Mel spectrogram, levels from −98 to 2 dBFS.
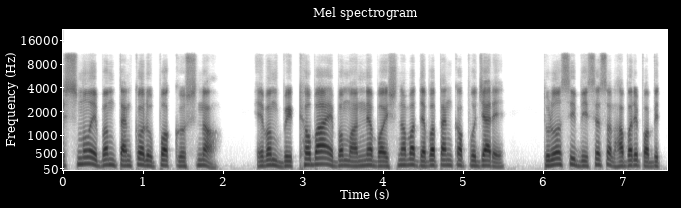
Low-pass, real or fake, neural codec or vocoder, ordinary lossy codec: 10.8 kHz; fake; codec, 24 kHz, 0.9 kbps, WavTokenizer, large speech release; none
